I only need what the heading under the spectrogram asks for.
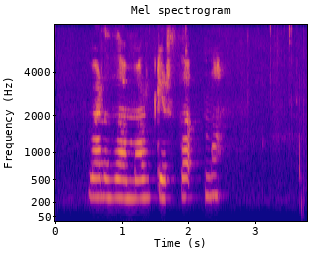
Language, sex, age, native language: Icelandic, female, 8, Icelandic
